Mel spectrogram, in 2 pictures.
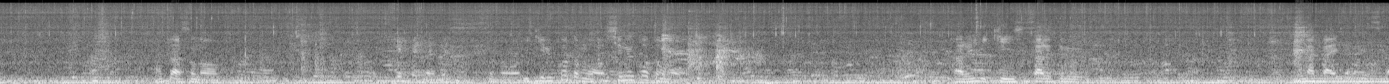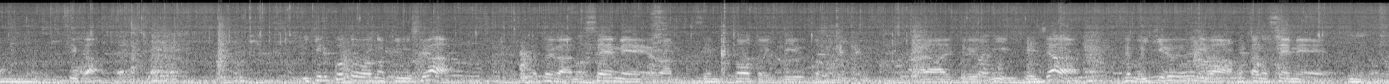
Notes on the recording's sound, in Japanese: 東大阪のお好み焼き屋「丸福」にて収録。鉄板の近くにiPhoneを設置していたため、途中で「高温注意」の表示が出て強制終了してしまいました。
